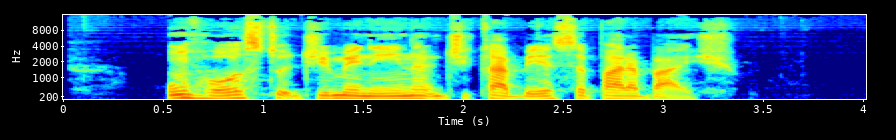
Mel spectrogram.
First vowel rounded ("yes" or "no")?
yes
